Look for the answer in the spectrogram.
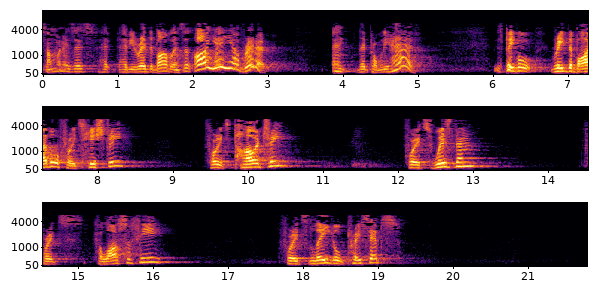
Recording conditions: large echoing room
